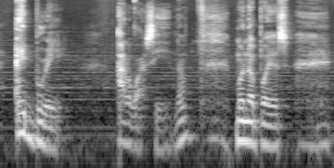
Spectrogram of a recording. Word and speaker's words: Avebury: La verdad es que Avebury sí que sé pronunciarlo, que sería Avebury. Es que claro, como estaba allí, pues se me ha pegado un poco. Y tampoco lo digo muy bien, porque allí los ingleses dicen como Avebury, algo así, ¿no?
